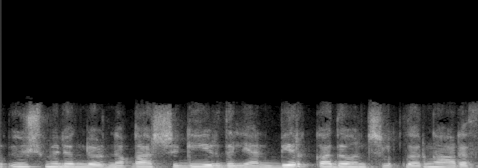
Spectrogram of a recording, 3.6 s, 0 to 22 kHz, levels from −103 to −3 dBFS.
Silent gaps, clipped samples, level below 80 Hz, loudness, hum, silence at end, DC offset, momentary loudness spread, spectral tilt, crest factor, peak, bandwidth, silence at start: none; under 0.1%; -62 dBFS; -23 LUFS; none; 0 s; under 0.1%; 6 LU; -6 dB/octave; 16 dB; -6 dBFS; 8.6 kHz; 0 s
